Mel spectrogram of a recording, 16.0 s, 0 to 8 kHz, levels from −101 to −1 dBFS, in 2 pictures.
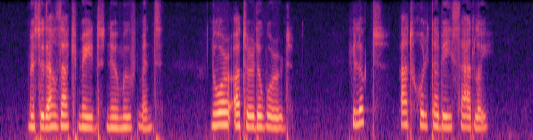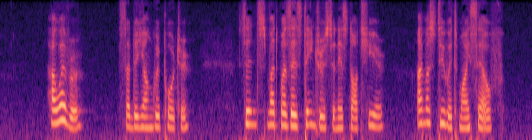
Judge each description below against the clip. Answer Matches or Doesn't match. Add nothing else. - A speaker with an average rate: Doesn't match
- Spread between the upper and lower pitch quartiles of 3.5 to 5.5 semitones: Doesn't match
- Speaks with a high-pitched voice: Matches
